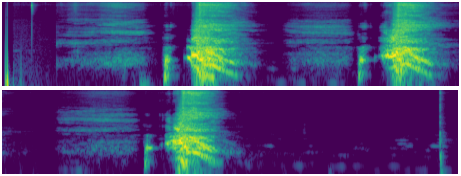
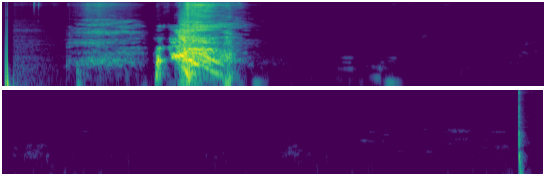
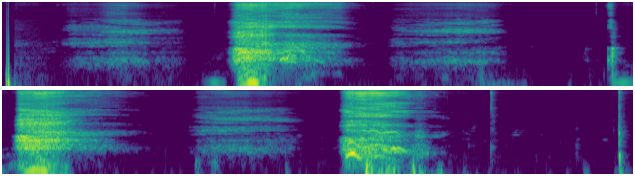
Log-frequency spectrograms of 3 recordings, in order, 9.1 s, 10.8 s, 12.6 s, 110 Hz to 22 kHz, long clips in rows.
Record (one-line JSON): {"three_cough_length": "9.1 s", "three_cough_amplitude": 32768, "three_cough_signal_mean_std_ratio": 0.38, "cough_length": "10.8 s", "cough_amplitude": 32768, "cough_signal_mean_std_ratio": 0.22, "exhalation_length": "12.6 s", "exhalation_amplitude": 32768, "exhalation_signal_mean_std_ratio": 0.39, "survey_phase": "alpha (2021-03-01 to 2021-08-12)", "age": "65+", "gender": "Male", "wearing_mask": "No", "symptom_none": true, "smoker_status": "Ex-smoker", "respiratory_condition_asthma": false, "respiratory_condition_other": false, "recruitment_source": "REACT", "submission_delay": "2 days", "covid_test_result": "Negative", "covid_test_method": "RT-qPCR"}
